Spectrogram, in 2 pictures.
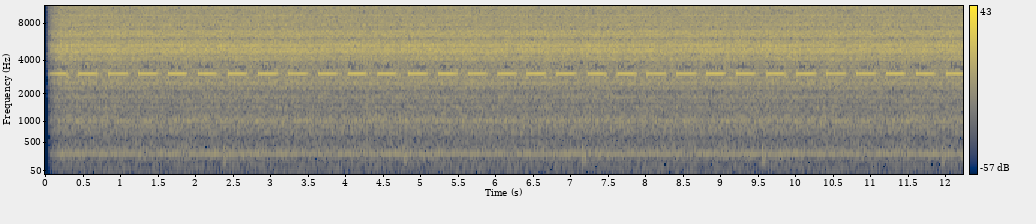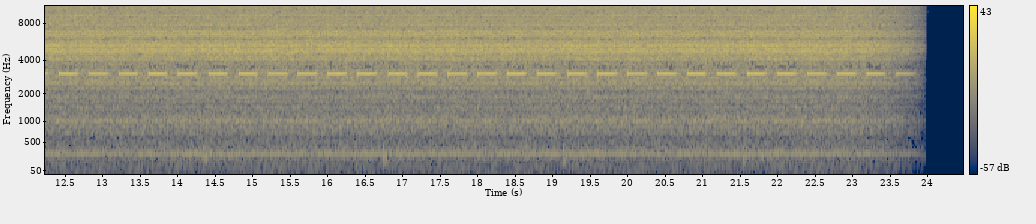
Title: Icu Ventilator Alarm / ICU Ventilator Alarm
